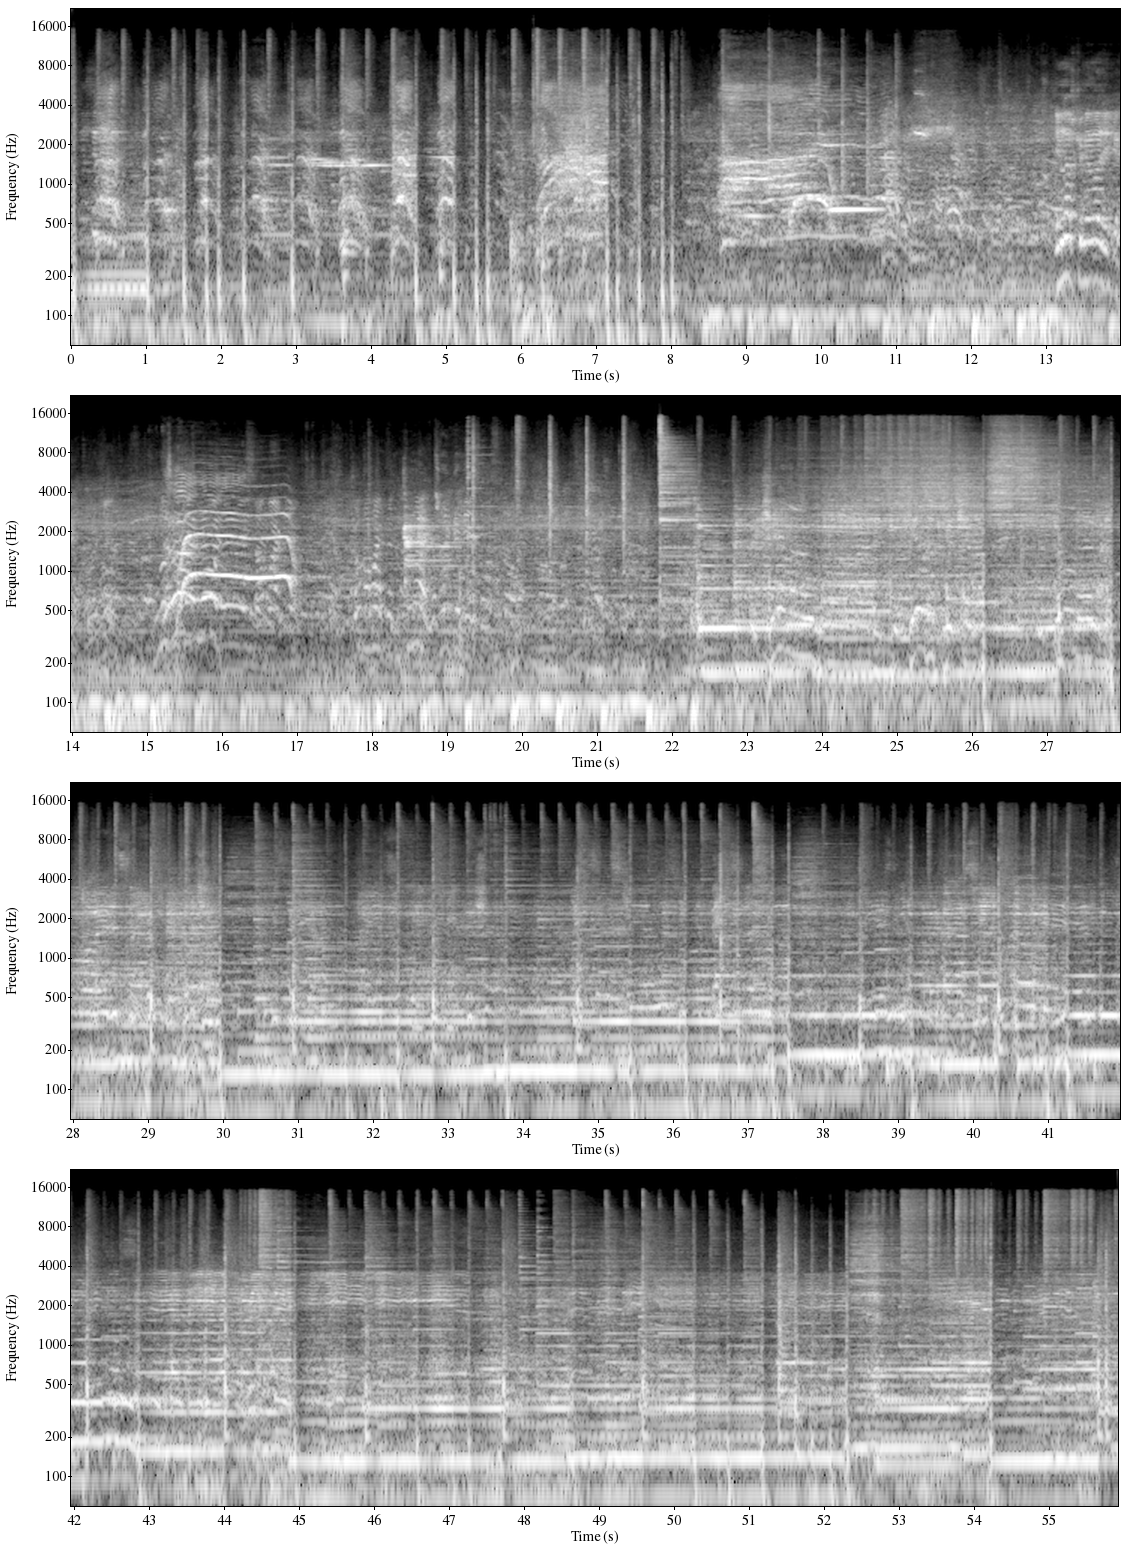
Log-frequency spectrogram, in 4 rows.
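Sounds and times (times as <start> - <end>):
drum kit with cymbals: 0.0 - 9.8, 18.4 - 55.9
bass guitar: 0.0 - 55.9
electric guitar: 18.4 - 55.9.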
